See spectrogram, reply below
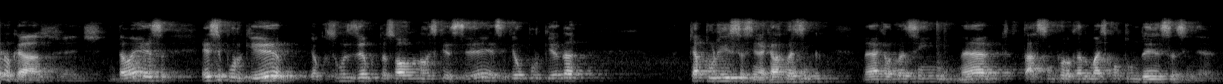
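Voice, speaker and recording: A man's voice: mid-range voice, a bit bright, echoey room, rough recording. A male teacher giving an adult-education grammar lesson. He is chatty, repeats his points, tags his sentences with little checks for agreement, and jokes with the class before going back to the rule. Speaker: Portuguese teacher.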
